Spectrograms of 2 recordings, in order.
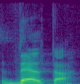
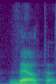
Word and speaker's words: Delta: letter is Vetta and it is basically pronounced like the th in the word the okay if you speak Spanish you're probably used to pronouncing the DS in this way but this is Delta Delta so alpha vita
